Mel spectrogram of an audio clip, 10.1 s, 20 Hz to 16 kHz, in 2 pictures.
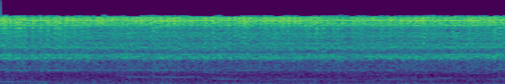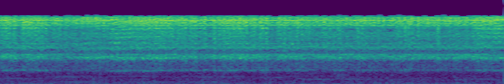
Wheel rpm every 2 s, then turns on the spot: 170, 170, 170, 160, 170.
none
